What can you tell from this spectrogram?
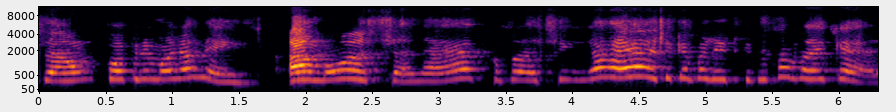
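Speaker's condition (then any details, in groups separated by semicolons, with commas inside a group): Cerebral palsy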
